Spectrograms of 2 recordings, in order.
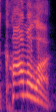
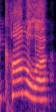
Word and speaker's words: Kamala: It is not tomato. Her name is Kamala. If you do not say Kamala, I'm kicking you from the live.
